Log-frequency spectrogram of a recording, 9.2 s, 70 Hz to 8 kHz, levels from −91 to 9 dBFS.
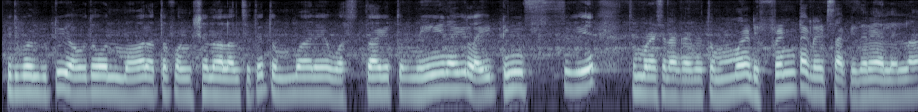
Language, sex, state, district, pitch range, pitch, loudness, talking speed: Kannada, male, Karnataka, Gulbarga, 145-170 Hz, 155 Hz, -15 LUFS, 155 wpm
